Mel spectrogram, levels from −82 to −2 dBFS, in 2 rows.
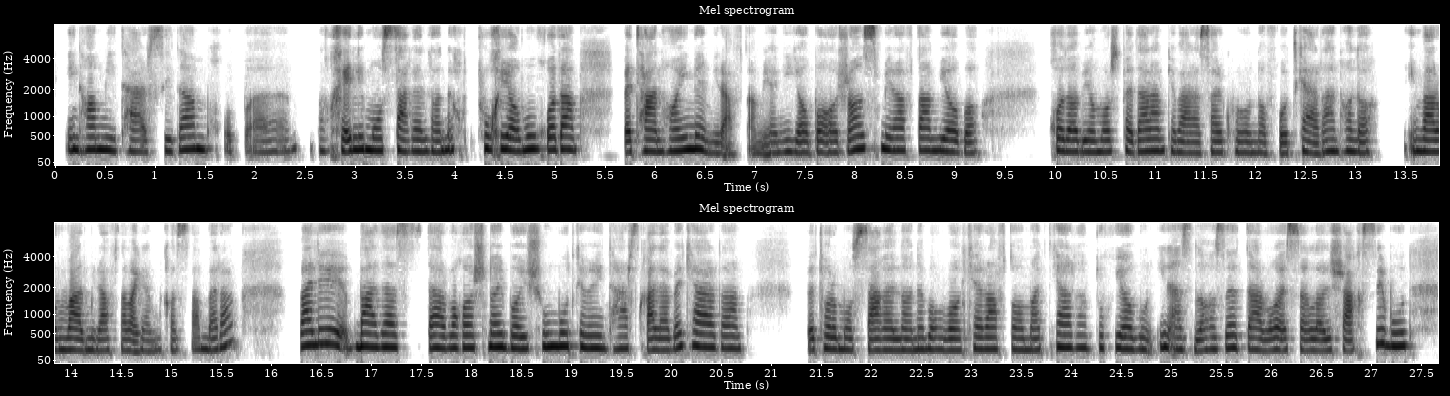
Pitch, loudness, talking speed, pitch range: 215 Hz, -17 LUFS, 145 wpm, 200-235 Hz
